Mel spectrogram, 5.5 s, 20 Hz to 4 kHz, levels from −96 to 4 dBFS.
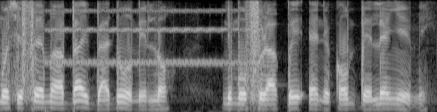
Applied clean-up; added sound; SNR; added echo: none; Organ; 15 dB; none.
